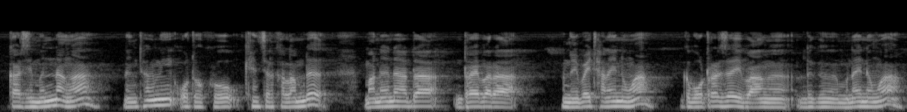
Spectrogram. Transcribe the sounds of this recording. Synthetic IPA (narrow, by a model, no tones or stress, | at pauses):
ɡazimɯnːaŋanɯŋtʰaŋniʔɔtʰɔkʰɯwkʰenselkʰalamdɯmanɯnadadɾajbaɾa | ɯnɯjbajtʰanajnɔŋa | ɡɯbɔtɾazajbaŋɯlɯɡɯmɯnajnɔŋa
